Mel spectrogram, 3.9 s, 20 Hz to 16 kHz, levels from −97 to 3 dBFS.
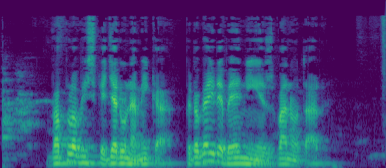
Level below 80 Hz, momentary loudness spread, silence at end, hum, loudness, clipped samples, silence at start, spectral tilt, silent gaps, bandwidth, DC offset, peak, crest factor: -60 dBFS; 13 LU; 0 s; none; -25 LUFS; under 0.1%; 0.05 s; -6 dB/octave; none; 11.5 kHz; under 0.1%; -6 dBFS; 20 dB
